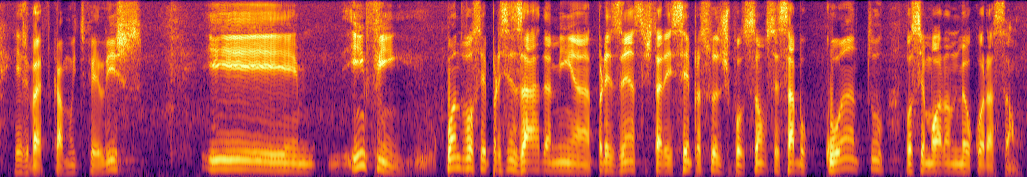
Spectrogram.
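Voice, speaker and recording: This man has an ordinary speaking voice at a medium pitch with ordinary pitch variation. He talks at a moderate pace. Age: 60s. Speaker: former footballer. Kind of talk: sports debate panel.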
